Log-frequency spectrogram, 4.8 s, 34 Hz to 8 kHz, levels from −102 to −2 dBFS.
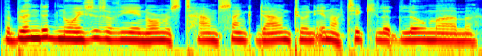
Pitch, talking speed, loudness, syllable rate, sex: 165 Hz, 175 wpm, -15 LUFS, 5.0 syllables/s, male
